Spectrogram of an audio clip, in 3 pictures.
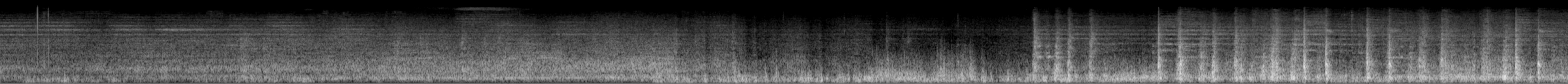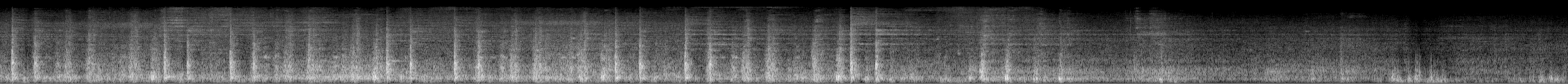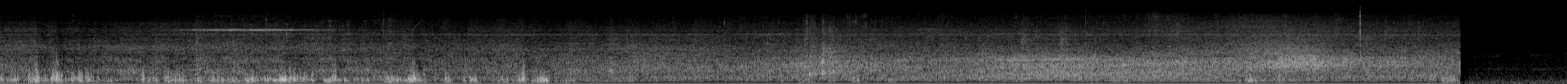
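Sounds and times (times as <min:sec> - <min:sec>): train wheels clattering over rail joints: 0:08.8 - 0:30.0.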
